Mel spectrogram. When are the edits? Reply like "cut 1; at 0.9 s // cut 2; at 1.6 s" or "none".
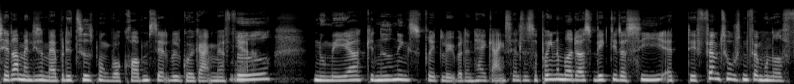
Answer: none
